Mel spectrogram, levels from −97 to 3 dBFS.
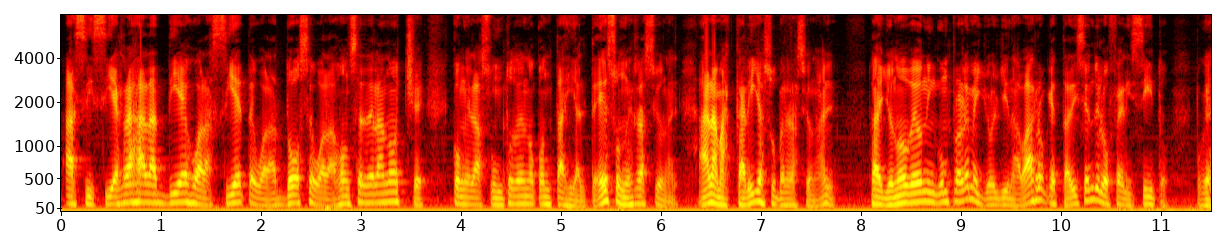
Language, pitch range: Spanish, 100-155 Hz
